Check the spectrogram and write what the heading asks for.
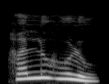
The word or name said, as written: ಹಾಲಹಲ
